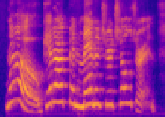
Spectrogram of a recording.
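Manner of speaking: exasperated mom calling out a mother at the playground; scolding another mother. Retold or imitated. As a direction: snap at her to manage her kids.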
